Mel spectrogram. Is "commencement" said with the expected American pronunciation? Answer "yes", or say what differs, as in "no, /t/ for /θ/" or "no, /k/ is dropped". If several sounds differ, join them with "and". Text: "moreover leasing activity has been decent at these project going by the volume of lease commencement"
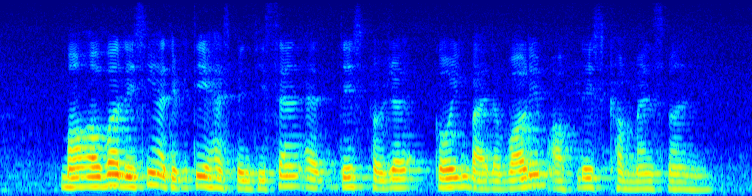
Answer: no, /t/ is dropped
